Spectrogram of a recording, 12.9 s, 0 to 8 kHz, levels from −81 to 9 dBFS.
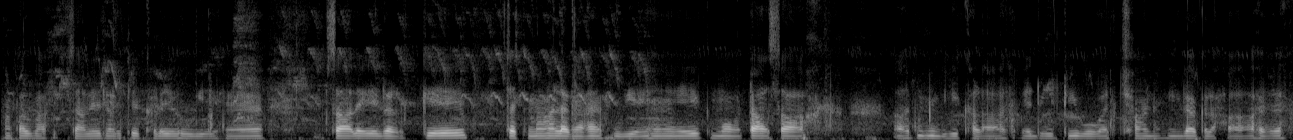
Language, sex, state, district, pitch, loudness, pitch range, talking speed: Hindi, male, Chhattisgarh, Kabirdham, 130 Hz, -29 LUFS, 125-135 Hz, 140 wpm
